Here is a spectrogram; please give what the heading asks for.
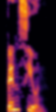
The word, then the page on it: pensiun: indonesian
